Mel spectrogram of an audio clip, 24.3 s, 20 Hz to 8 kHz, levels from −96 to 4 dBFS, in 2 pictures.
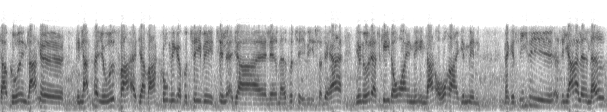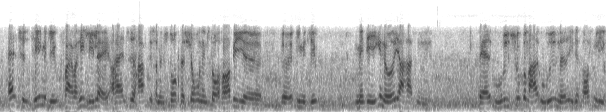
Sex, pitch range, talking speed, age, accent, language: male, 140-180 Hz, 230 wpm, 60-79, native, Danish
